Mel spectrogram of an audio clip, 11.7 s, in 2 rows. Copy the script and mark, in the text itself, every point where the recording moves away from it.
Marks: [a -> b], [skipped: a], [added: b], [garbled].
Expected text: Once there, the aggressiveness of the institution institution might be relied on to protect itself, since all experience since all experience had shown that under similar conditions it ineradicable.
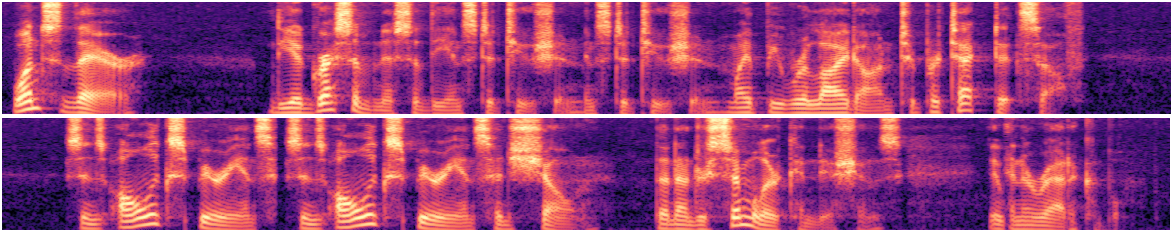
Once there, the aggressiveness of the institution institution might be relied on to protect itself, since all experience since all experience had shown that under similar conditions it ineradicable.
